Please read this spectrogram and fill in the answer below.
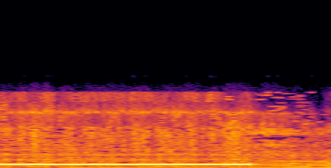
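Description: A telephone ringing tone heard over the line as a call is placed: one steady, even tone that stops a little before the end.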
